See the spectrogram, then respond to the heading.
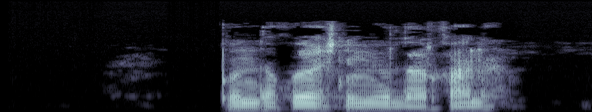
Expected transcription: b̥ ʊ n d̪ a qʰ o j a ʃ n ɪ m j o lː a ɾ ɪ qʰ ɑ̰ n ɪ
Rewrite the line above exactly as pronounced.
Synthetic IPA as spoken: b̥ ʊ n d̪ a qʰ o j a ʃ n ɪ ŋ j o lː a ɾ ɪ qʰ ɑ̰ n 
